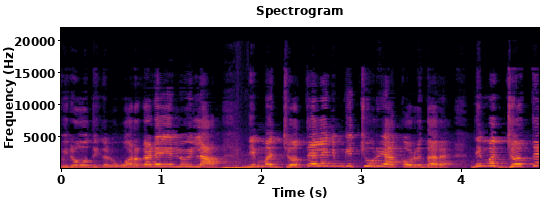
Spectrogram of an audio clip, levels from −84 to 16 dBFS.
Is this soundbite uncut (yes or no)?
yes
